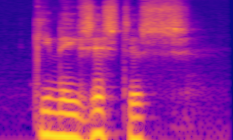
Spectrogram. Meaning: plural of kinesiste
- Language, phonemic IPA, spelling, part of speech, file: Dutch, /ˌkineˈzɪstəs/, kinesistes, noun, Nl-kinesistes.ogg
